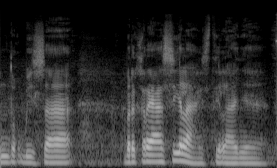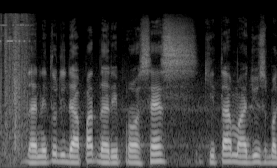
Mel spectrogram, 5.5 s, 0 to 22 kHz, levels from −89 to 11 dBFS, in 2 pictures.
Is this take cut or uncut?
cut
